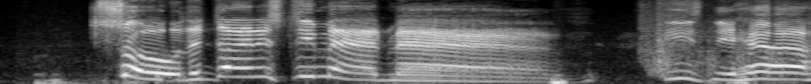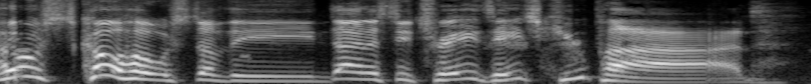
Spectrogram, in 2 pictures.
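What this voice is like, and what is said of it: Fancy radio announcer voice. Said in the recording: “this is my fancy radio voice”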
